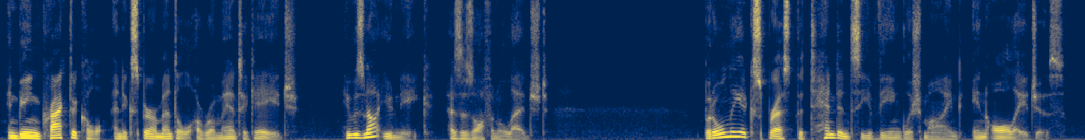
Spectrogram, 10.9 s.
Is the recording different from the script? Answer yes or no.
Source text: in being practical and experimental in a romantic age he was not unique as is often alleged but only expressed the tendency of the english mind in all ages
yes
